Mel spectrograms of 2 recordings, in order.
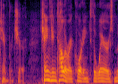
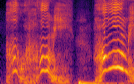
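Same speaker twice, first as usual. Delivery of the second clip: very high, loud, shrill cartoonish voice; 6 dB louder than usual. Trying out a Marge Simpson impression: fake cartoonish Marge Simpson voice. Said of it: "Marge Simpson".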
